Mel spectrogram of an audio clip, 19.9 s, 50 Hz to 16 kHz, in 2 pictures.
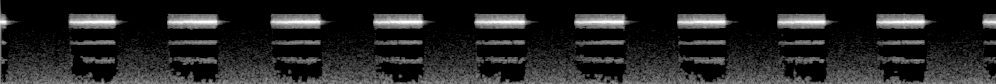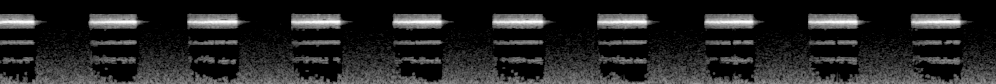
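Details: Bell cricket song from a 2020 National Institute of Biological Resources recording: high, bright chirp bursts about half a second long, repeated steadily once every second throughout, with no other sounds.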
